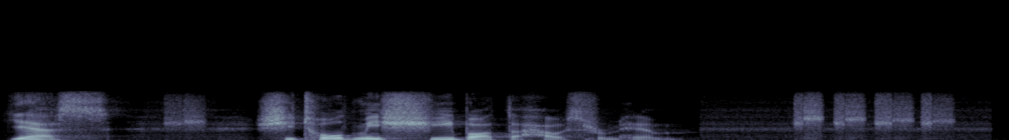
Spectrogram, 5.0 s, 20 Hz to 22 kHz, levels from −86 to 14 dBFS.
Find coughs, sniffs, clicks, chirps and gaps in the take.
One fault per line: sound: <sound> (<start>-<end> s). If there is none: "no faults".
sound: laugh (0.8-1.0 s)
sound: laugh (4.0-4.8 s)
